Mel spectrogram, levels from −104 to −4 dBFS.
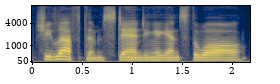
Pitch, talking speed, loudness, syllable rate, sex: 150 Hz, 190 wpm, -17 LUFS, 4.3 syllables/s, female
